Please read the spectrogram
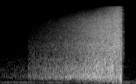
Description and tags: Fade In Sound Effect(4)
Here is another fade in intro I made using by reversing a gun shot sound made by "klangfabrik" and I think it turned out better than I expected, I hope you guys enjoy it as much as I do.
Here's a link to the original sound that made this all possible:
Fade-In, Sci-Fi, Movie, Intro, Video-Game, Science-Fiction, Reverse, klangfabrik, Film, Video, Fade, Changed, FX, Edit, Introduction, Sound-Effect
